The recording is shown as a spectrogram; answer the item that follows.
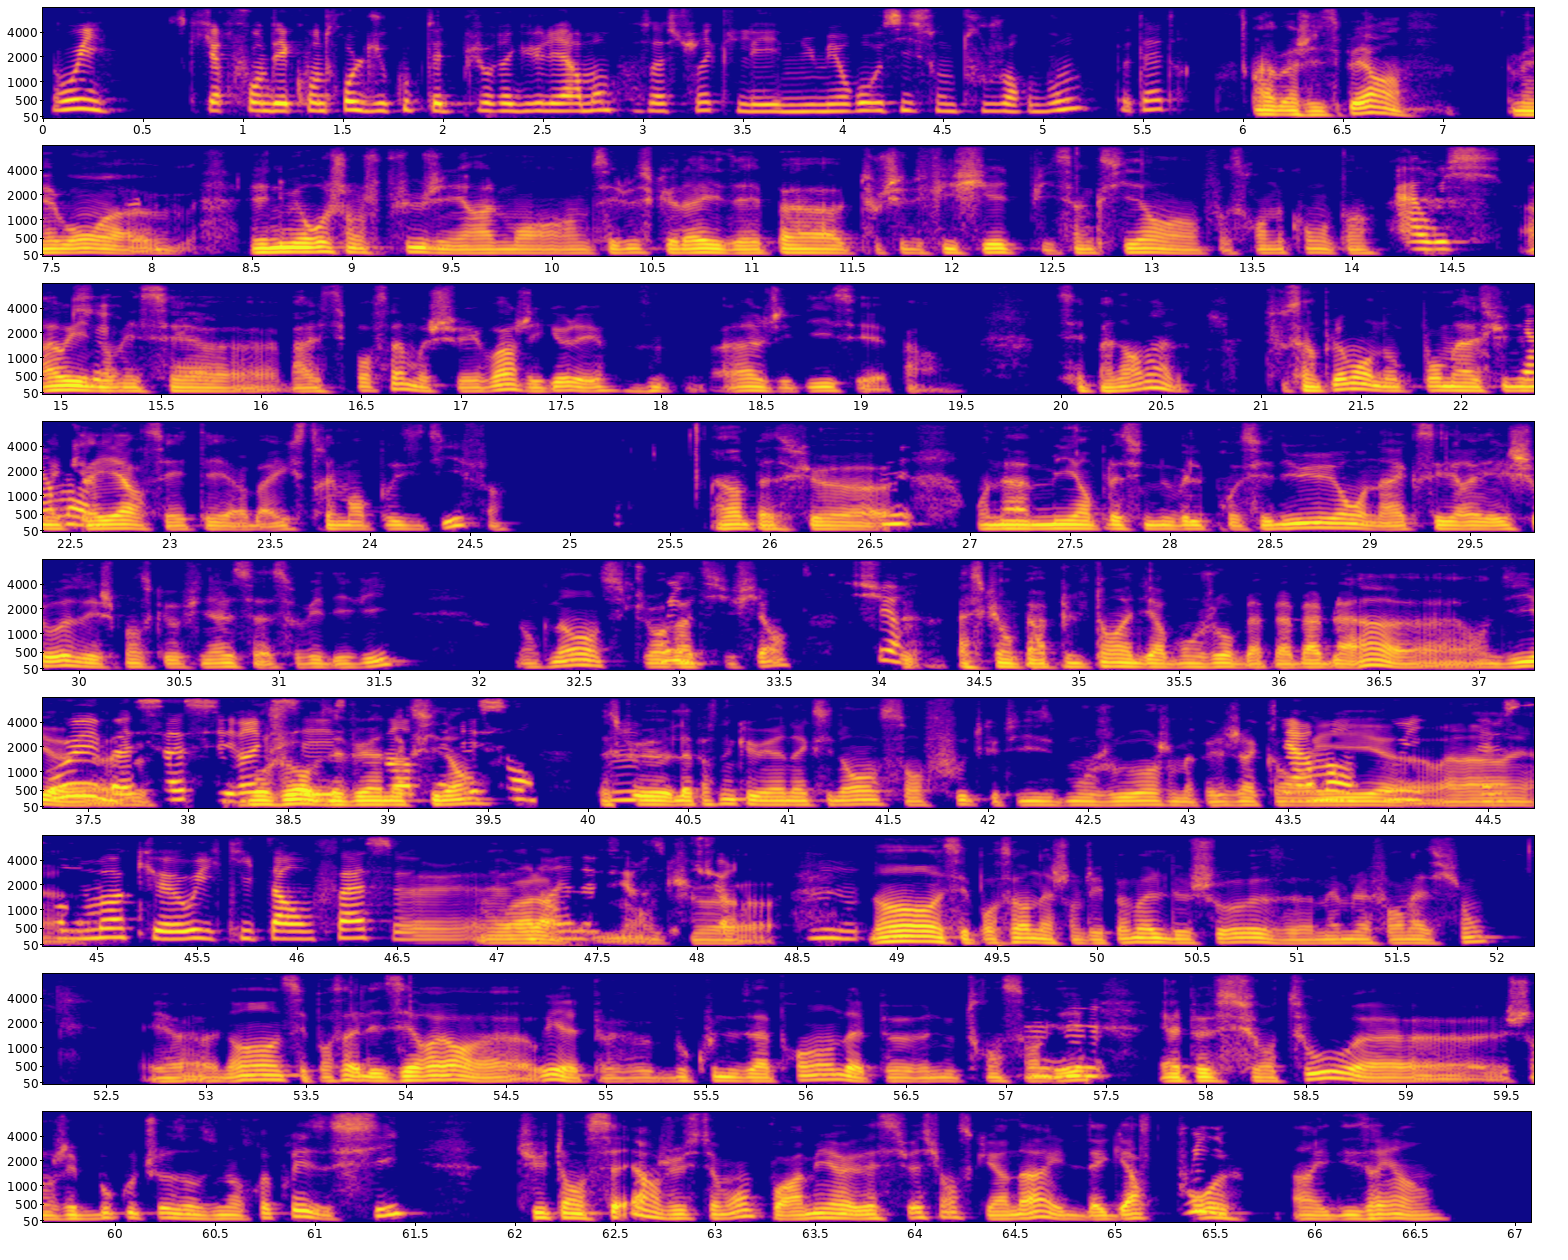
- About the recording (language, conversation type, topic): French, podcast, Quelle est l’erreur professionnelle qui t’a le plus appris ?
- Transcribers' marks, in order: tapping; other background noise; chuckle; stressed: "Si"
